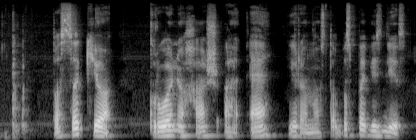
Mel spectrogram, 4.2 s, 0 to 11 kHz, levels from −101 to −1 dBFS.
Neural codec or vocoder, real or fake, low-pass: none; real; 9.9 kHz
